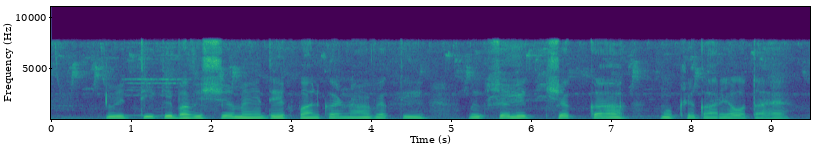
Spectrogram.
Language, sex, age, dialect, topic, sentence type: Hindi, male, 18-24, Hindustani Malvi Khadi Boli, banking, statement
